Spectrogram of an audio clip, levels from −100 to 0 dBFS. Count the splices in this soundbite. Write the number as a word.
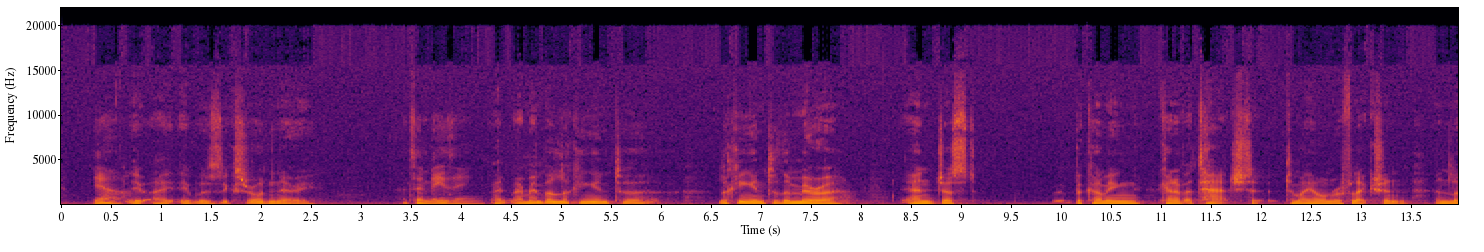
two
